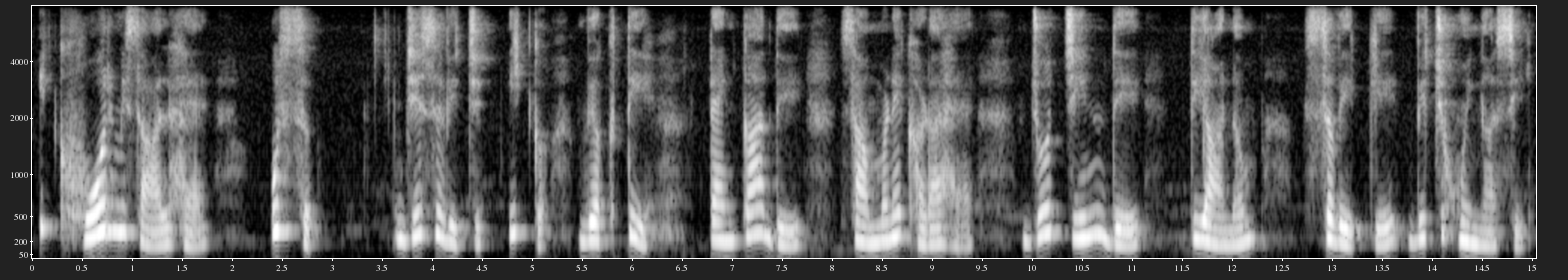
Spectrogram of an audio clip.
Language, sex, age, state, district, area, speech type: Punjabi, female, 18-30, Punjab, Hoshiarpur, urban, spontaneous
